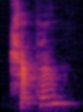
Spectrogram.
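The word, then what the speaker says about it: κάπα: Then we continue with kappa. Kappa is the same with K, a little bit different, the small one probably, but the sound is again the same, like kilo, kappa, no problem here.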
